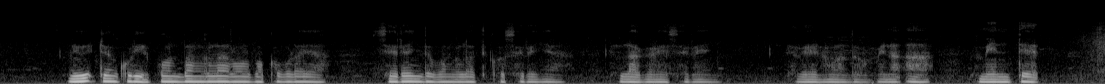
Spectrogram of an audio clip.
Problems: none marked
